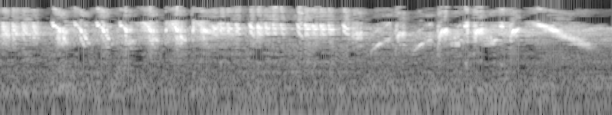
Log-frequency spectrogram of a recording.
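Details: High twittering goldfinch song: fast tinkling trill followed by several sharp downward-slurred and rising notes, delivered in a quick bright sequence with faint low background noise.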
